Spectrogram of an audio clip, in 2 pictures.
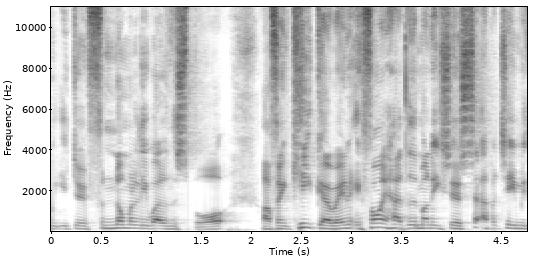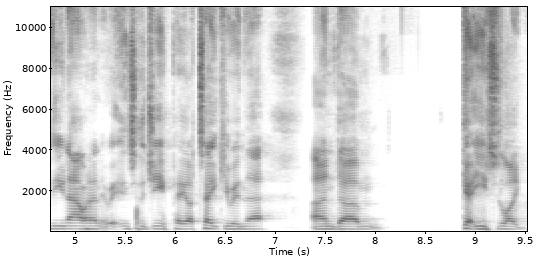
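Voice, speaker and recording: A man's voice: mid-range voice, a little mellow. A man hosting a casual podcast, rambling and repeating words as he starts sentences, often laughing between lines. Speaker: podcast host.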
